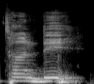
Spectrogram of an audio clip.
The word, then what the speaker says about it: tande: All right, so Creole word of the day, ladies and gentlemen, is Tunde. There's so much significance behind this word. Spell that out to him.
